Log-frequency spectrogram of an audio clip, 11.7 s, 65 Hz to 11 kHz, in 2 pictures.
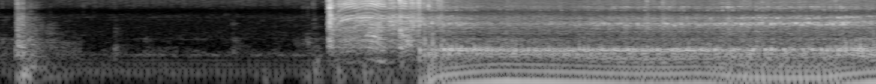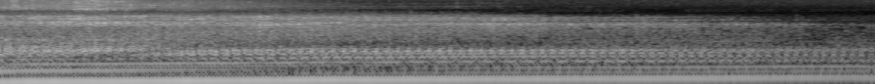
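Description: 2001 Jeep Cherokee XJ started cold through its 2.5-inch side-exit exhaust and Nexus muffler: a click, then about two seconds in a short spell of starter cranking before the engine catches. Its revs dip briefly and come back up, then it settles into a steady fast idle.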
